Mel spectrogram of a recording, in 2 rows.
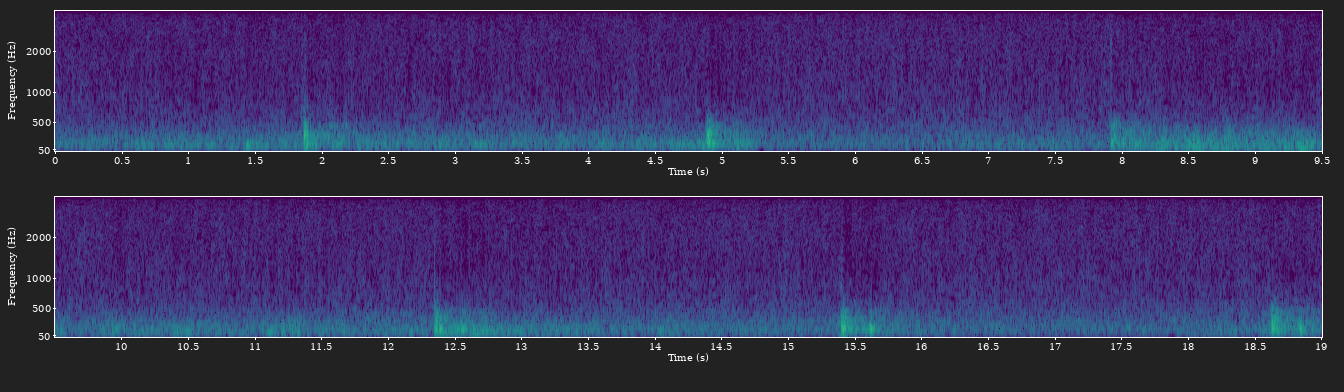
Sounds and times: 0.7s thunderstorm 3.3s
4.6s thunderstorm 5.4s
7.9s thunderstorm 14.3s
18.6s thunderstorm 19.0s

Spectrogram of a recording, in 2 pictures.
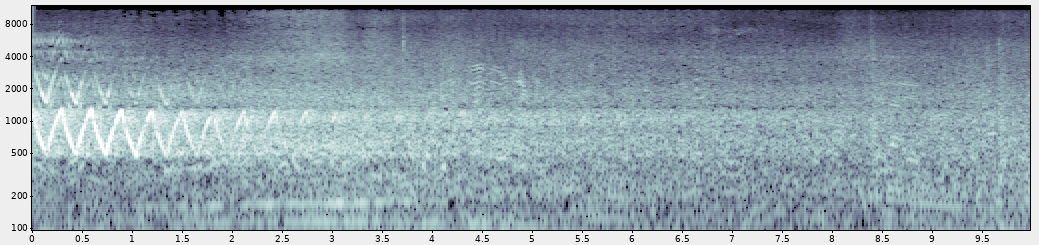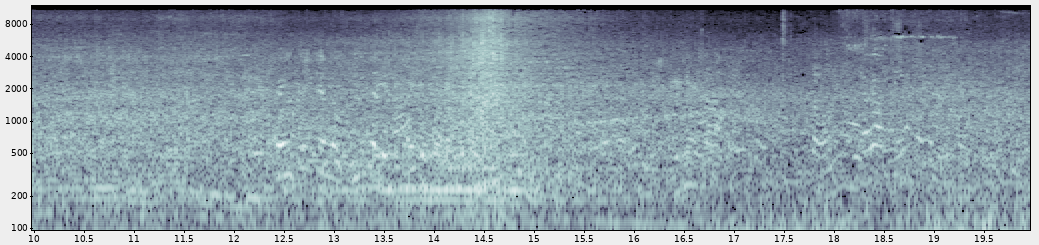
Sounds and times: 0.0s ambulance 14.4s
0.0s cars 19.9s
3.7s people talking 7.2s
12.1s people talking 14.5s

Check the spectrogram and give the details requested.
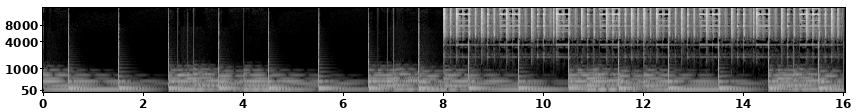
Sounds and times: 8.0s church beats 16.0s

